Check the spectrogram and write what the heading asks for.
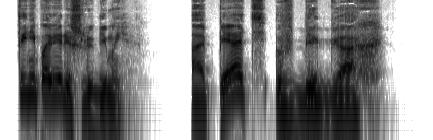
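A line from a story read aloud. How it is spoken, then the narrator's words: Laughing. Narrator (Russian): смеясь, говорит она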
